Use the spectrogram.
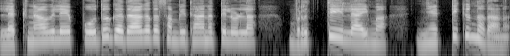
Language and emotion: Malayalam, disgusted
